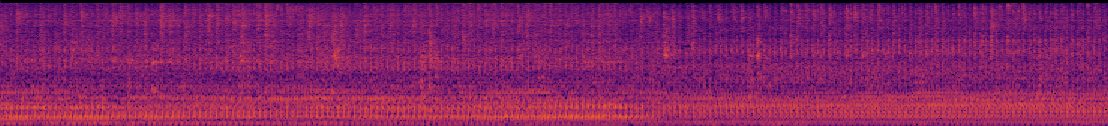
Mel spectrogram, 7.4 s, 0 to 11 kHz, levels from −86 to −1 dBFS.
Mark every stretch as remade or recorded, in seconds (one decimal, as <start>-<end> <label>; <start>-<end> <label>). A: 0.0-2.0 recorded; 2.0-4.6 remade; 4.6-7.4 recorded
